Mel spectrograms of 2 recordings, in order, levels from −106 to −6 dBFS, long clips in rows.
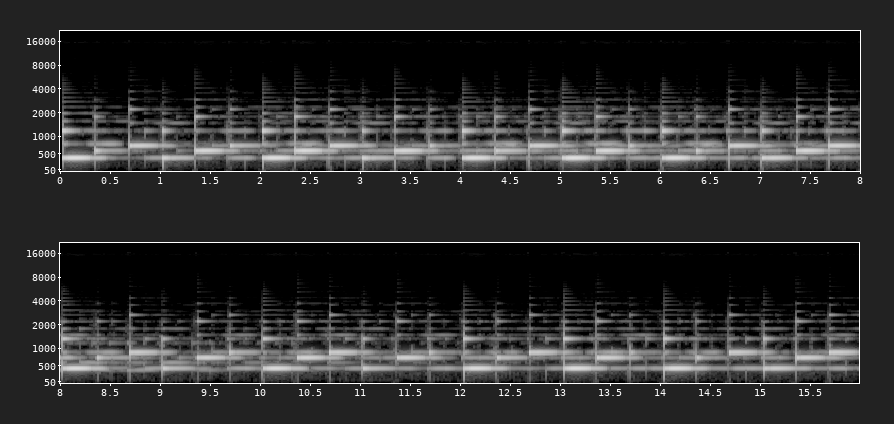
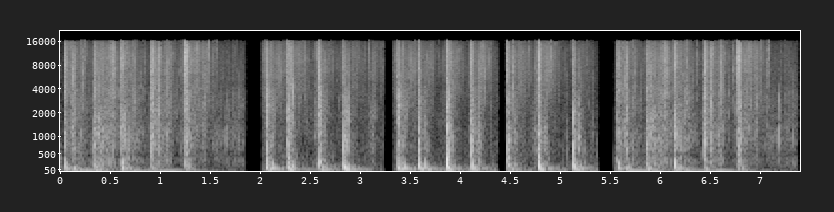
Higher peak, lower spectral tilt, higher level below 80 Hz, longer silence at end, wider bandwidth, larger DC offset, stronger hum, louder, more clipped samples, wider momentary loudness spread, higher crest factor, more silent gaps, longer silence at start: second, -16 dBFS vs -2 dBFS; first, -8.5 dB/octave vs -2.5 dB/octave; second, -86 dBFS vs -44 dBFS; about the same, 0 s vs 0.05 s; second, 3.9 kHz vs 17 kHz; neither; neither; second, -30 LUFS vs -26 LUFS; neither; about the same, 9 LU vs 9 LU; second, 14 dB vs 26 dB; second, none vs 1.86-2.00 s, 3.24-3.32 s, 4.38-4.44 s, 5.39-5.52 s; about the same, 0 s vs 0.05 s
